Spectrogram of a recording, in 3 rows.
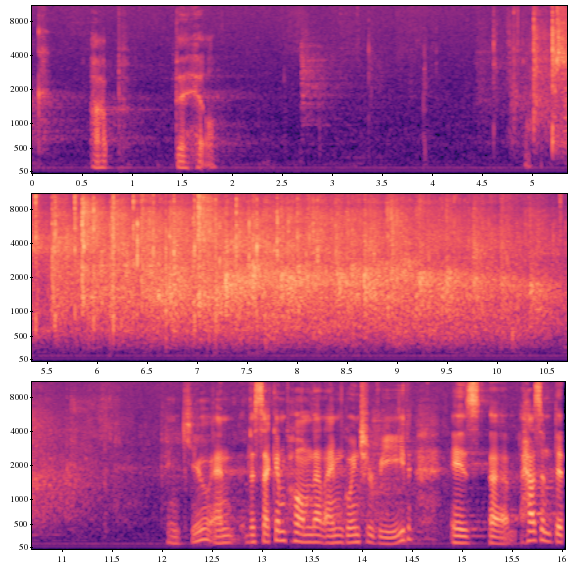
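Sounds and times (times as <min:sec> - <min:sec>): audience applauding: 0:04.6 - 0:11.4.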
